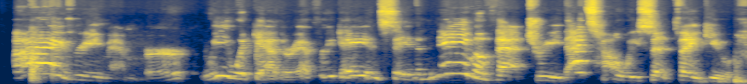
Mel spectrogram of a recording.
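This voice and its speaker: A put-on character voice, pitched high and swinging very widely up and down. It moves at a fairly slow pace with hardly any pauses. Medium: read story.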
